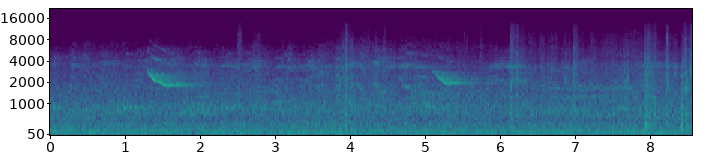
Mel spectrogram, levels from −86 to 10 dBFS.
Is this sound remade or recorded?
recorded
